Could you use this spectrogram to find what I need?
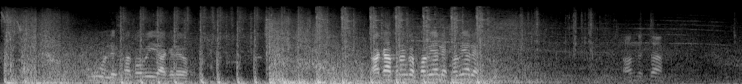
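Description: A young man talks with animation close to a microphone.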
